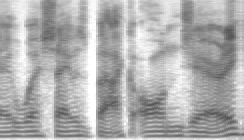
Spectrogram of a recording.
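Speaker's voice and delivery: ordinary talk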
